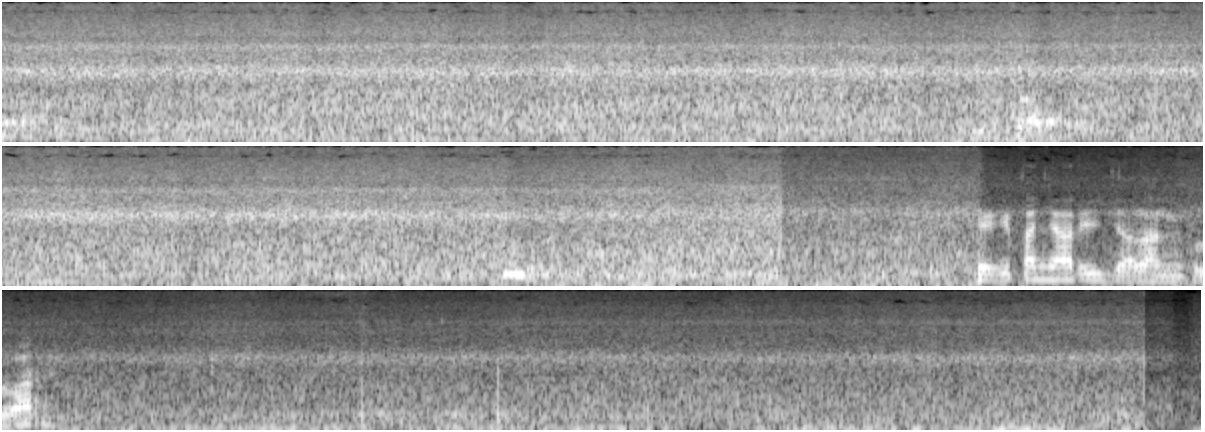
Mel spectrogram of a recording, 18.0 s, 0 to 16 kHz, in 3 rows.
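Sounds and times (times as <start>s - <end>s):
rush of flowing water: 0.0s - 18.0s.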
